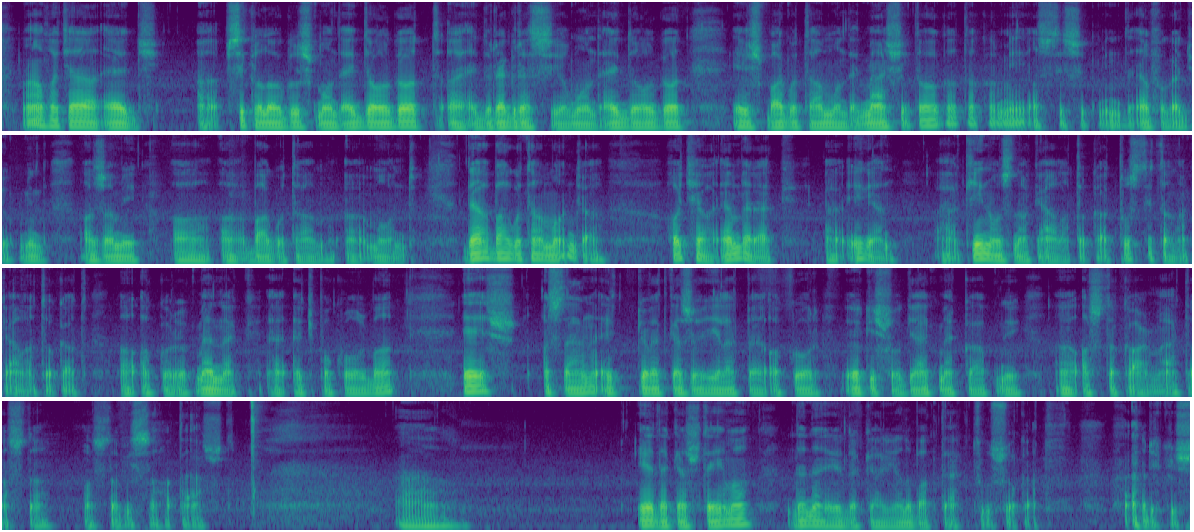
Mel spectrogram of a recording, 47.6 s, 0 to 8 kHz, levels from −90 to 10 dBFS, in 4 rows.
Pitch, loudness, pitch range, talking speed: 70 Hz, -25 LUFS, 65-75 Hz, 95 wpm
